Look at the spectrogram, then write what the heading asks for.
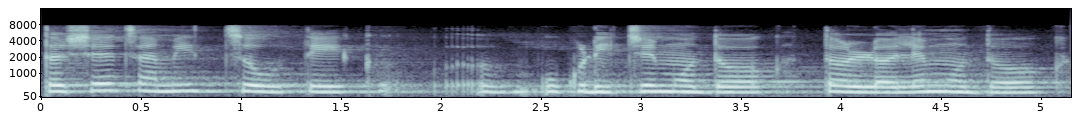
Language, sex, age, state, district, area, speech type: Goan Konkani, female, 18-30, Goa, Canacona, rural, spontaneous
